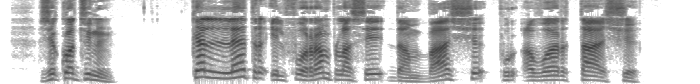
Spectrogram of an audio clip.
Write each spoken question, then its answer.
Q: Quelle lettre il faut remplacer dans bâche pour avoir tâche?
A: Monsieur, c'est la lettre B.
